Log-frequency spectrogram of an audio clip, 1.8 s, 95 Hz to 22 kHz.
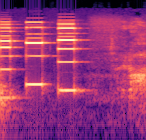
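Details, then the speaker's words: Three short, shrill electronic tones in a repeating pattern: an active alarm on a Hamilton T1 portable ventilator during a staff in-service training session, later identified as a pressure limitation alarm. "All right, so I got this alarm going off. What do I do?"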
